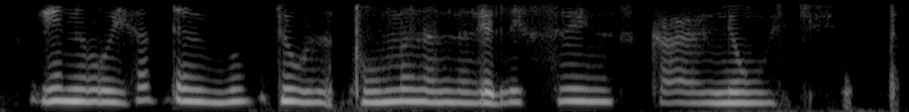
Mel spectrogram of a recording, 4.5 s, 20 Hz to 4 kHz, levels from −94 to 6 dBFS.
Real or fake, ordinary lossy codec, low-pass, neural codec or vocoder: fake; none; 3.6 kHz; codec, 16 kHz in and 24 kHz out, 0.4 kbps, LongCat-Audio-Codec, four codebook decoder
